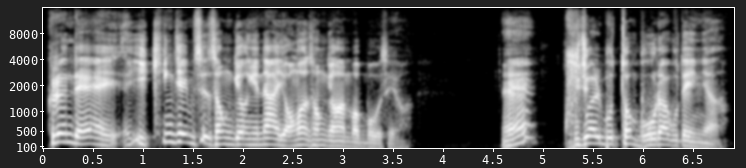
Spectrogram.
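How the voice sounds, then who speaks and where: A male pastor preaching a sermon, hammering home points with sharp high shouts, then dropping low to explain. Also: lively intonation, moderate pace, no echo, clean studio sound. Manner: drops to a low, quiet explaining tone between outbursts. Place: church.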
